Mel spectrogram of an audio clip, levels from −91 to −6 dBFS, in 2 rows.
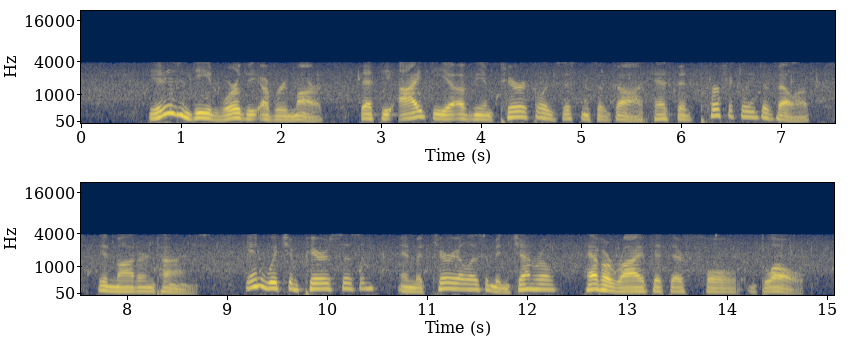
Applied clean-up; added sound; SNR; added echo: none; Stream; 20 dB; none.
